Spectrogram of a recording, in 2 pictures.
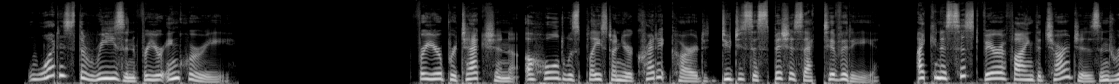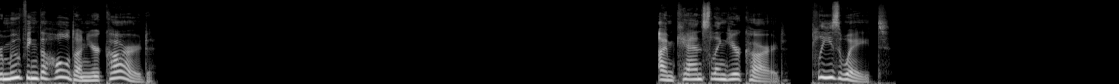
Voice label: Conversational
